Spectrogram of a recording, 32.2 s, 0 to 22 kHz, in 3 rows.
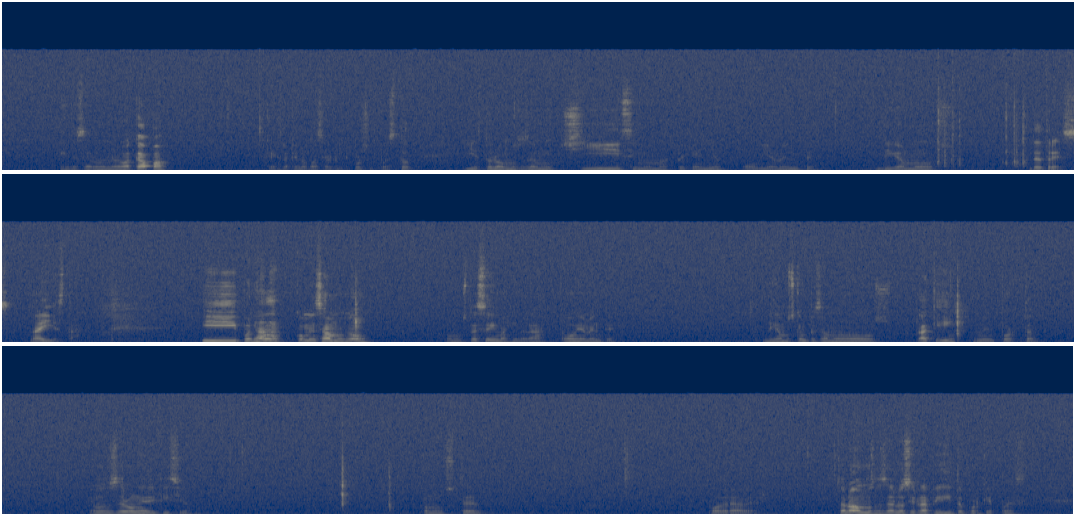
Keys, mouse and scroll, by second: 0.7 click, 3.0 click, 5.8 click, 6.3-9.3 drag, 10.1 Delete, 10.8 3, 11.4 Return, 15.2-15.7 ctrl+scroll up 3, 15.9 ctrl+scroll down 2, 16.0-16.5 ctrl+scroll up 2, 16.5 ctrl+scroll down 2, 20.9 shift+click, 24.5 shift+click, 30.2 shift+click.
